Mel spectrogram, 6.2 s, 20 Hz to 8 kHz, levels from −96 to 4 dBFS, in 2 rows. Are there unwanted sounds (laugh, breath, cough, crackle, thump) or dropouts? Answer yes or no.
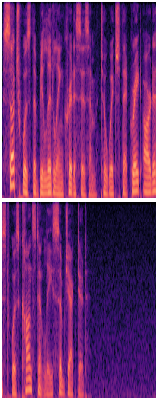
no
